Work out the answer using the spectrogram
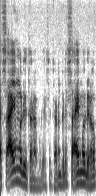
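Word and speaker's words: thymol: 번에 나오는 어 맨솔 캄포 어 이거는 이제 티몰이 사람들이 부르는데 원래 영어 사진로 찾아보니까 사이모 이더라고 그래서 저는 그래 사이모이라고 발음을 하겠습니다 그래서 맨솔 그다음에 캄퍼 그다음에 사인몰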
